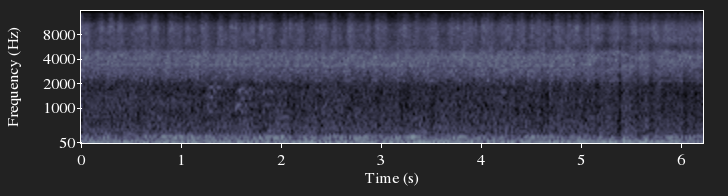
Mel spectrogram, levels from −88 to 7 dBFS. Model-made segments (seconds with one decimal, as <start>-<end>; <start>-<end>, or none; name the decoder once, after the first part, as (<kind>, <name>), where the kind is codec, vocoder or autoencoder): 5.2-6.2 (codec, SNAC)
